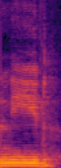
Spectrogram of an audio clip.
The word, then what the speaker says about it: knead: just different spelling so the letter K is silent in these two words again you see we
